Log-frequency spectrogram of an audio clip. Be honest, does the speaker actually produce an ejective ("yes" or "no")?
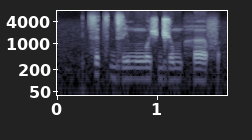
no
